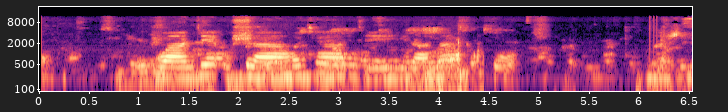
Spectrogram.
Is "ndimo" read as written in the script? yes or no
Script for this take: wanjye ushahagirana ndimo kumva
no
